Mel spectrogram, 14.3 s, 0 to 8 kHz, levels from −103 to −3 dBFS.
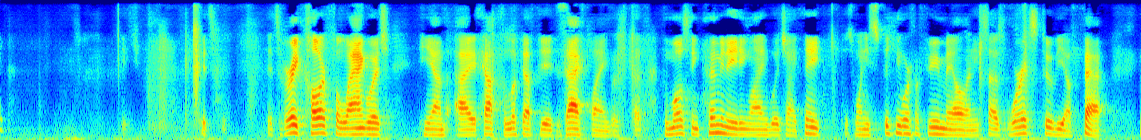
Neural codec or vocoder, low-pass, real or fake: codec, 24 kHz, 0.9 kbps, WavTokenizer, large speech release; 7.2 kHz; fake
